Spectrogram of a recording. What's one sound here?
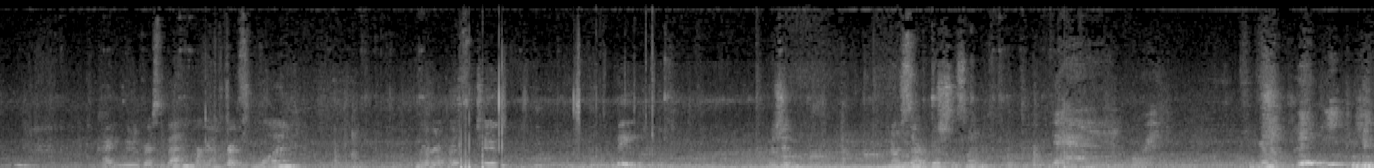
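Young children chatter and babble close by.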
